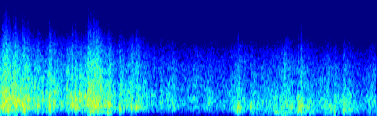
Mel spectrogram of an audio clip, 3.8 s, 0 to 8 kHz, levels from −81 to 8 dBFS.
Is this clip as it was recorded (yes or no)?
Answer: yes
